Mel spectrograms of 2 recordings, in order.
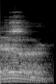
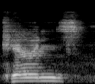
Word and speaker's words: Cairn: Yeah, Cairn. People would call it like Cairns. It's one syllable, isn't it? It's supposed to be one syllable, Cairn.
